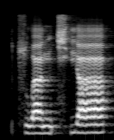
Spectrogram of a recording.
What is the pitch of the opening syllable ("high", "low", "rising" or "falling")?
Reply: high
